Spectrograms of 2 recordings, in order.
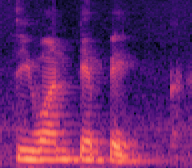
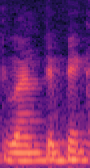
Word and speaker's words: Tehuantepec: रहे हैं gulf of, इसको बोलते हैं, स्पेलिंग इसका थोड़ा टिवांटेपेक, TEHUANTEPEC, टिवांटेपेक है गल्फ ऑफ।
